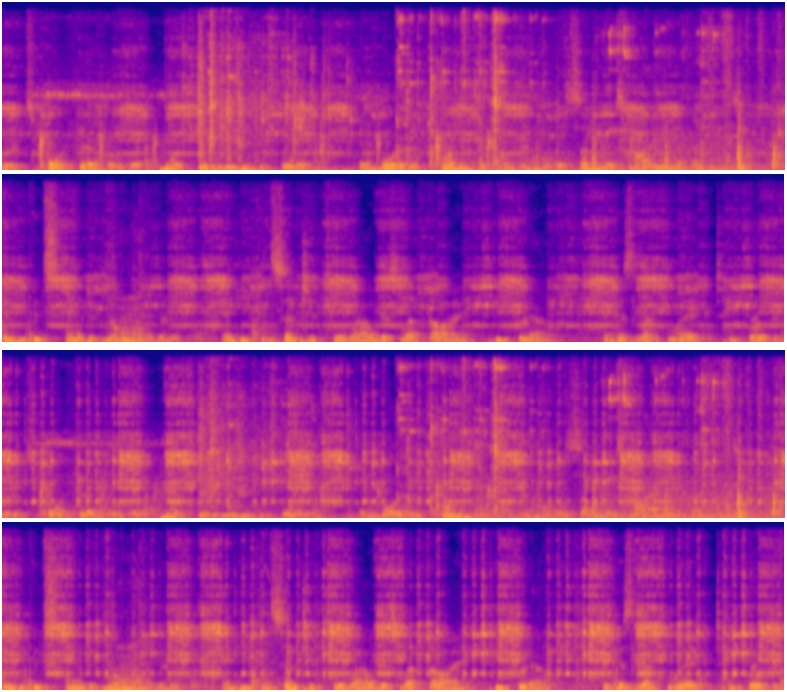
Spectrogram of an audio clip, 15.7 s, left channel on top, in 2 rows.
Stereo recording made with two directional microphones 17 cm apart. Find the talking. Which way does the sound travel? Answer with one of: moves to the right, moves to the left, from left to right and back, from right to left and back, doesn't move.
moves to the right.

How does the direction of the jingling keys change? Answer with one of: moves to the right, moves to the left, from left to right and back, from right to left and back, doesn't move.
moves to the right.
